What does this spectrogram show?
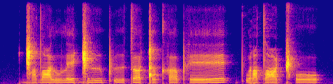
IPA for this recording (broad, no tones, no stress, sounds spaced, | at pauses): ɡ͡ǁ e dˤ ɐː l u l e ɡ͡ǁ ɨː pʼ ɨː t ɐ ǃ ɵ kʰ ɐː pʰ eː | pʼ u ɾ i tˤ ɵː ǁʰ o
